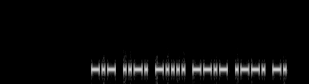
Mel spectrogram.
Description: Morse code, heard as a keyed tone, about 42 wpm, 700 Hz. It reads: KF6QPN
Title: USA Call Signs - 6 Characters - Repeated 2x - 45wpm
